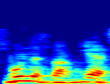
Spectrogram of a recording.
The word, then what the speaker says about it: Bundesbank: Is that how you pronounce it? Bundesbank? Bundesbank? Bundesbank, yes.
